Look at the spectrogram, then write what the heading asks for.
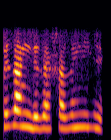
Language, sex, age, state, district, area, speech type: Bodo, female, 18-30, Assam, Baksa, rural, conversation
